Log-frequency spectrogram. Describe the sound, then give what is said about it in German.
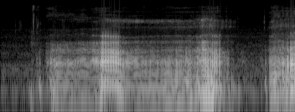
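A person imitates a dog's growl, a low, rough, rumbling voice held for nearly three seconds, swelling louder in a few gritty bursts. “Ich wollte einfach nur noch mal knurren.”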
